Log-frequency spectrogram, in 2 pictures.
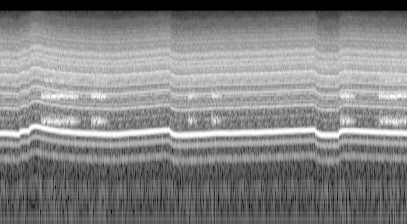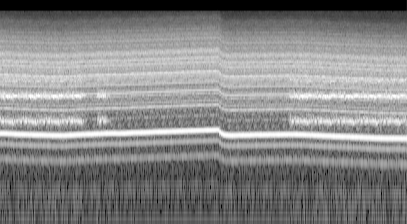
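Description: Tyres squeal through the corners.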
